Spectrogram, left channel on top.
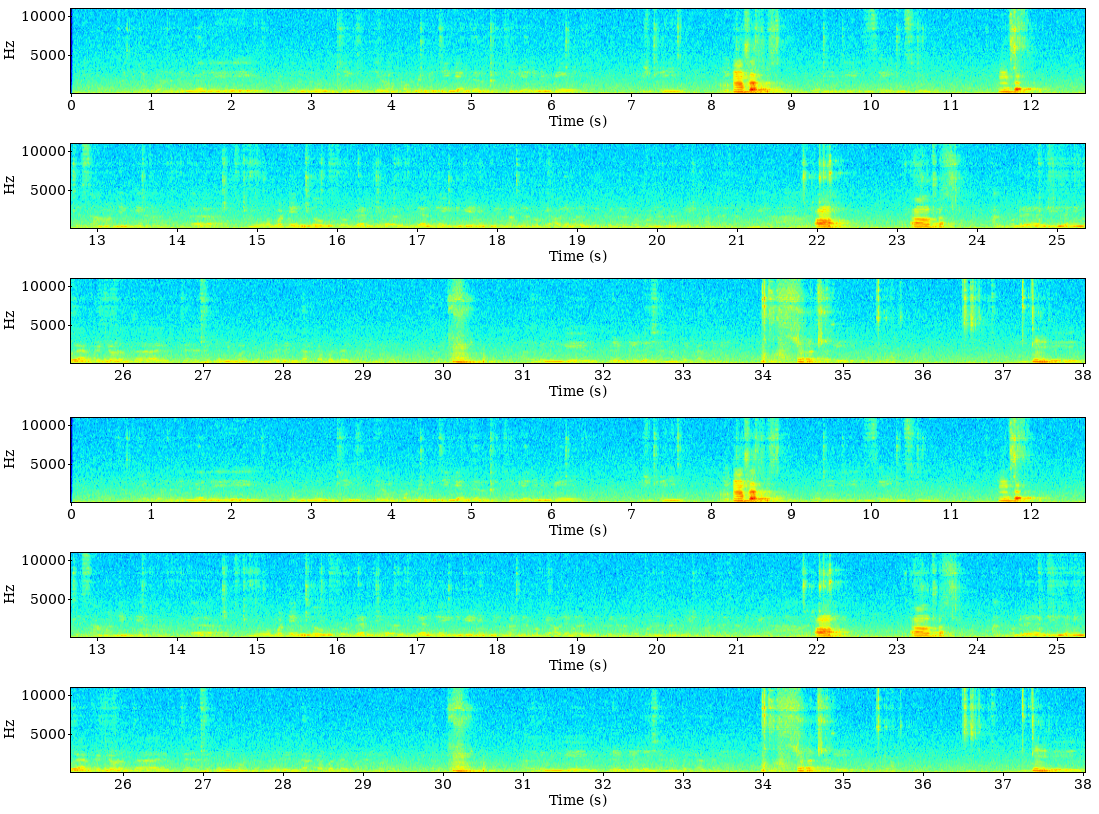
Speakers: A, on the right; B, on the left.
A: ಸಬ್ಜೆಕ್ಟ್ ಅಂದ್ರೆ ನಿಮ್ಗೆ ಅಲ್ಲಿ ಒಂದು ಜ‌ಕೆ ಕಂಪ್ಲೀಟ್ ಜಿ ಕೆ ಅಂತ ಇರುತ್ತೆ ಜಿ ಕೆಲ್ಲಿ ನಿಮ್ಗೆ ಹಿಸ್ಟ್ರಿ ಎಕನಾಮಿಕ್ಸ್
B: ಹಾ ಸರ್
A: ಪೊಲಿಟಿಸ್ ಸೈನ್ಸು
B: ಹ್ಮ್ ಸರ್
A: ಮತ್ತೆ ಸಾಮಾನ್ಯ ಜ್ಞಾನ ಅಂತ ನೀವು ಒಬ್ಬ ಟೆಂತ್ ಅಭ್ಯಥಿ ವಿದ್ಯಾರ್ಥಿಯಾಗಿ ನೀವು ಏನೇನ್ ತಿಳ್ಕೊಂಡಿರ್ಬೇಕು ಯಾವ ಲೆವೆಲ್ ಗ್ ತಿಳ್ಕೊಂಡಿರ್ಬೇಕು ಕನನ್ನ ಟೆಸ್ಟ್ ಮಾಡ್ತಾರೆ ಸರ್ ನಿಮ್ಗೆ ಆ ಸ್ಟೆಪ್
B: ಹಾ
A: ಅಲ್ಲಿ
B: ಹಾ ಸರ್
A: ಅದ್ ಬಿಟ್ರೆ ರೀಸನಿಂಗು ಆಪ್ಟಿಟ್ಯೂಡ್ ಅಂತ ಇರುತ್ತೆ ರೀಸನಿಂಗ್ ಅಂತಂದ್ರೆ ತರ್ಕ ಬದ್ಧ ಕ್ವಶನ್ಗಳು ಇರ್ತವೆ
B: ಹ್ಮ್
A: ಅಲ್ಲಿ ನಿಮ್ಗೆ ಬ್ಲಡ್ ರಿಲೇಷನ್ ಅಂತ ಕೇಳ್ತಾನೆ
B: ಹ್ಮ್
A: ಸರಾಸರಿ
B: <unintelligible>
A: ಹ್ಮ ಮತ್ತೆ
B: ಹ್ಮ್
